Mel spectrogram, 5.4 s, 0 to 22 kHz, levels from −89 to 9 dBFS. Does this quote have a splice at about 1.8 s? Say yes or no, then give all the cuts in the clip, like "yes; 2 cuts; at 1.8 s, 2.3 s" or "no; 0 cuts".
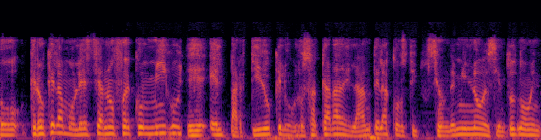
yes; 1 cut; at 1.8 s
